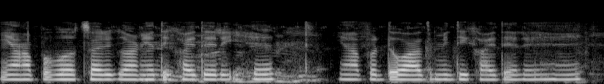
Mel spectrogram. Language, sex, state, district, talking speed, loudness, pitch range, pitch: Hindi, female, Jharkhand, Palamu, 170 wpm, -18 LUFS, 220-230 Hz, 225 Hz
